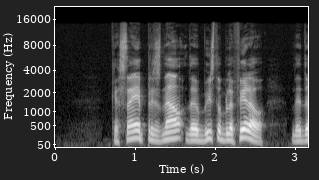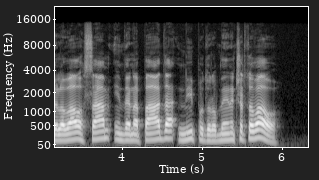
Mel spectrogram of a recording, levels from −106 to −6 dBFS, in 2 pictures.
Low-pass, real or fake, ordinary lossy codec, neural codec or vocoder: 14.4 kHz; real; none; none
